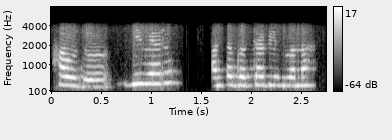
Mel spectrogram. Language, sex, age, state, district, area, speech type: Kannada, female, 18-30, Karnataka, Chitradurga, rural, conversation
